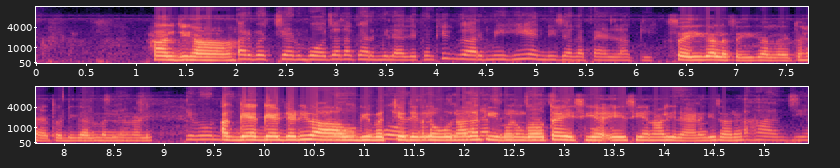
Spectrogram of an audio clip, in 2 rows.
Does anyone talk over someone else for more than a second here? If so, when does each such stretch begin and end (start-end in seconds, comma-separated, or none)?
10.7-13.4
